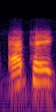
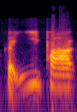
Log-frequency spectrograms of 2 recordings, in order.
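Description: First: It is said the American way, like epic. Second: It is said the Canadian way, like ee-pock.

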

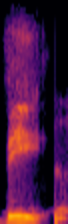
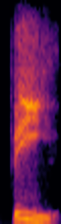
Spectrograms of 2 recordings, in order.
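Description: First: The word is said weakly, without force. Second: The word is said with strong force. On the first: The speaker calls it wrong. "You can't say the" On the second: The speaker calls it right. "like you mean it"

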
